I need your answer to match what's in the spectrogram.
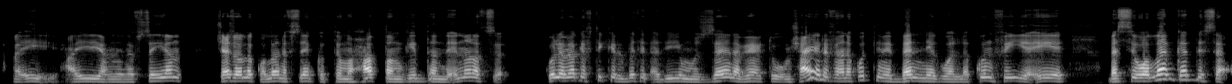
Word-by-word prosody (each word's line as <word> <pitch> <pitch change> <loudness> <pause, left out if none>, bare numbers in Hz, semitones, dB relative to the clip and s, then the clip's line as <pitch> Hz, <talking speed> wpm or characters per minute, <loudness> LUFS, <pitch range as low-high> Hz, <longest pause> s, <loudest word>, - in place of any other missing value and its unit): حقيقي، 140 0 -8
حقيقي 135 +2 -4
يعني 120 -1 -4
نفسيًا 155 +8 -2 0.3
مش - - -6
عايز 155 +1 +5
أقول 150 +1 +4
لك 155 - -1
والله 150 +1 +1
نفسيًا 135 +1 -3
كنت 135 -2 -10
مُحطّم 125 0 +3
جدًا 140 -1 -4
لإن 125 +6 -4
أنا 170 -1 +2
تس 405 - -12 0.5
كل 165 +2 +2
أمّا 165 +1 +3
آجي 170 0 -4
أفتكر 170 - -8
البيت 155 +4 -6
القديم 135 -1 -5
وإزاي 130 +8 0
أنا 150 -3 +1
بِعتُه؟ 135 0 -4
ومش 120 0 -8
عارف 180 -8 +6
أنا 145 0 +1
كنت 200 +3 -7
متبنّج 145 -1 +1
والّا 120 -2 -4
كون 165 +8 -4
فيّا 160 -2 -4
إيه. 150 -1 -2 0.4
بس 135 +3 +1
والله 155 +10 +8
بجد 215 -6 -2
س 155 - -4
145 Hz, 185 wpm, -23 LUFS, 130-160 Hz, 0.5 s, والله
